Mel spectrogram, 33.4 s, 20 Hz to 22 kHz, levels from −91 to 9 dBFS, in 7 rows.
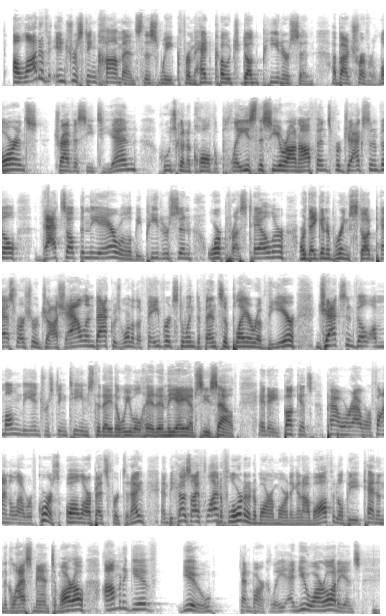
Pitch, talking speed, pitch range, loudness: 205 Hz, 220 wpm, 175-230 Hz, -23 LUFS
